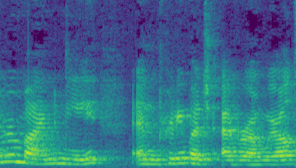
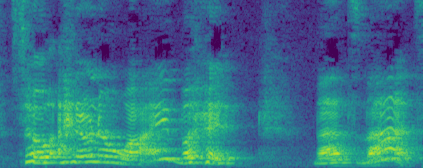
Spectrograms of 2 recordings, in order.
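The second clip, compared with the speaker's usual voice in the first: laughing; 5 semitones higher, slower than usual. Real, not acted. Laughs at nameless shade.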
